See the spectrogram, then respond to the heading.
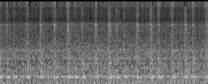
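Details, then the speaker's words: Honda idling, steering turned left: steady droning hum and fast light ticking from worn power steering pump bearings; pump not pumping enough fluid, hard steering and clunks when turning, pump to be replaced. "can clearly hear the bearings even though you push the steering uh you turn this turn to the left the pump is not helping the steering so the pump is not pumping enough fluid"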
